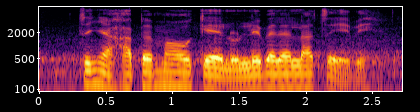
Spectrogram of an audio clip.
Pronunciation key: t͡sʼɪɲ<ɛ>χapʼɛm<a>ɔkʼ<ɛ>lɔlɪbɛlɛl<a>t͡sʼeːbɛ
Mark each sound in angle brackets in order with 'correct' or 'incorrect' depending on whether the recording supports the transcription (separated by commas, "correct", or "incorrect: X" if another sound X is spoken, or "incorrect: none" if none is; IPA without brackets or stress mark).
incorrect: a, correct, correct, correct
